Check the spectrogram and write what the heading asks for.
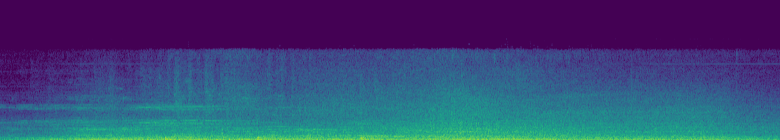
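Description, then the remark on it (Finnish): Steady rumbling ambience of a moving metro train in Islamabad, Pakistan, with a low continuous drone and rattling from the cars, fading in at the start and holding at a fairly loud level throughout. “Vielä hetkeksi Islamabadin metroon, siellä muistutetaan Kasmerin kansallispäivästä.”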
